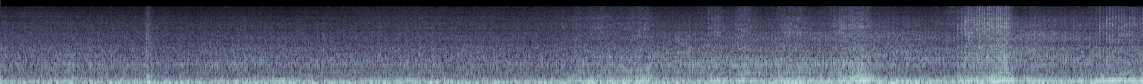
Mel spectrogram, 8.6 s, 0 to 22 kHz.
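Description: Vintage 1930s car engines idling and running at low speed, a steady low rumble. Brief bursts of hiss come in the second half, the loudest about seven and a half seconds in.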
